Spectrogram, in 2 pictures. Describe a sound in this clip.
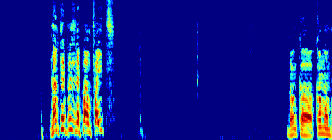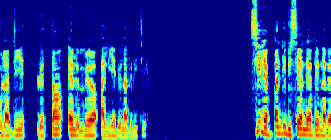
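A man speaks close to a microphone, with animation and long pauses.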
